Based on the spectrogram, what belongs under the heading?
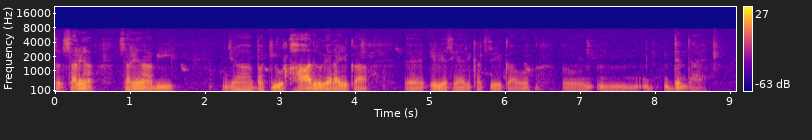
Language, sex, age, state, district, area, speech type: Dogri, male, 45-60, Jammu and Kashmir, Udhampur, rural, spontaneous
